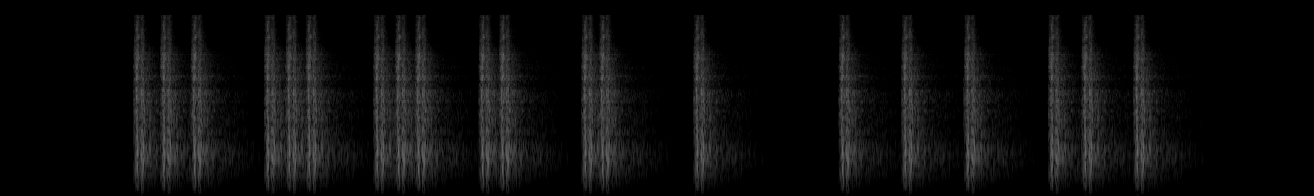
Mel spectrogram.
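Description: Short soft menu clicks sound in quick succession.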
